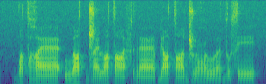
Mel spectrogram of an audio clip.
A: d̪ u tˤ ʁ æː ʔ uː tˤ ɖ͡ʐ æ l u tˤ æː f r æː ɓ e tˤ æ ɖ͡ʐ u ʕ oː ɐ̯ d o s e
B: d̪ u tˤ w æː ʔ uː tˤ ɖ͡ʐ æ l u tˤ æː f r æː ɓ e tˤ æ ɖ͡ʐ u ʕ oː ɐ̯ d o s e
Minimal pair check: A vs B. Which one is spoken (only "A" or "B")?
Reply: A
